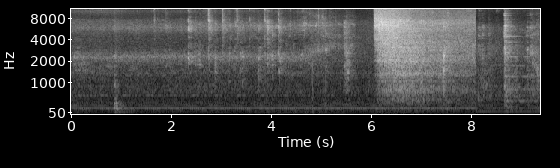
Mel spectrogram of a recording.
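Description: Chopped onions frying in oil in a kadai, with a metal spatula scraping and stirring. About six seconds in, spice paste mixed with water goes into the hot oil and sets off a loud, sudden sizzle that fades over about two seconds and then stops abruptly.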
